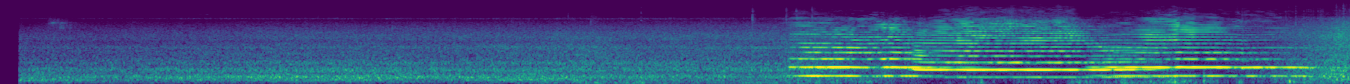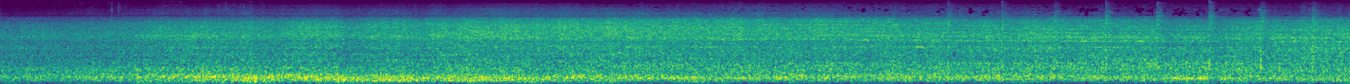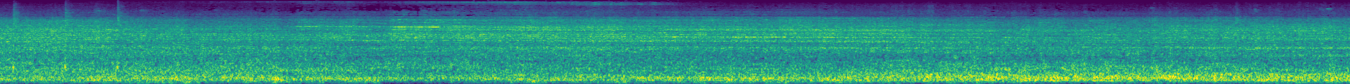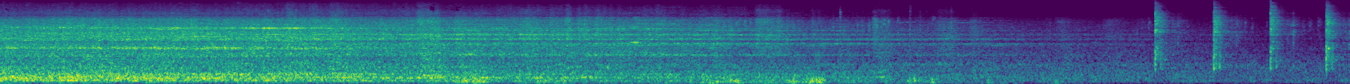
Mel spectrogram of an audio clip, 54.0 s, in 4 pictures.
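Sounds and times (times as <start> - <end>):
freight train passing: 0.2 - 54.0
two-tone locomotive horn: 7.8 - 13.2.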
